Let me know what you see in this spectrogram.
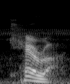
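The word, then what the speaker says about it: cera: used for making candles the Latin word for wax is Cara c r a so if I want to say I'm bearing wax I'm carrying wax I would say caram goo notice with a hard C and A Hard G speaking of the k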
